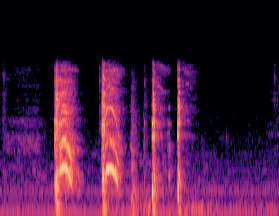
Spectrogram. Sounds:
Cough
